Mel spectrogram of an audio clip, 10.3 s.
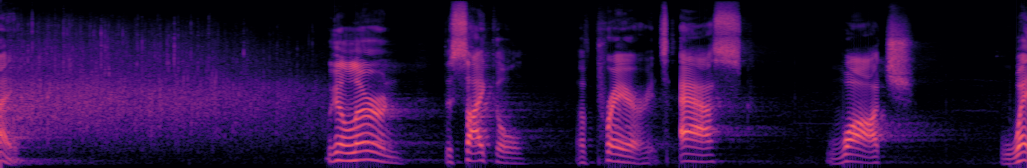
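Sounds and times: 
speech: 0.0s - 0.3s, 3.3s - 7.5s, 8.3s - 9.2s, 10.0s - 10.2s
audience clapping: 0.0s - 3.5s.

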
